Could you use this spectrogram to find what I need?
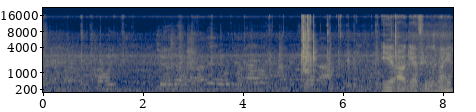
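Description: A screwdriver scrapes and creaks as it turns a screw.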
